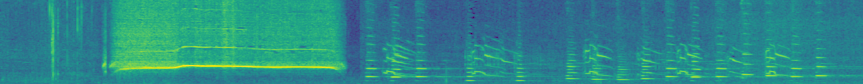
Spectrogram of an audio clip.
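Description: A boatswain's pipe (bosun's call) blown in one long, shrill note lasting about two seconds, stepping up a little in pitch soon after it starts, then held until it cuts off. A light flute-like tune of short notes follows.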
